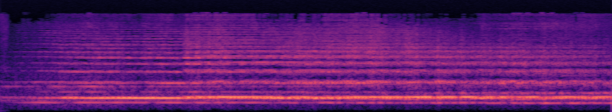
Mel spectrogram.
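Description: A long, steady screeching squeal of a chair pushed across the floor as someone sits down rings out loudly for several seconds, smeared by heavy echoing reverb in a resonant room.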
